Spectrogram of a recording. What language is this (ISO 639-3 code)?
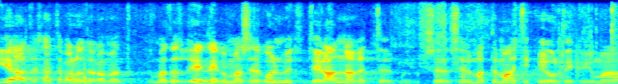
est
